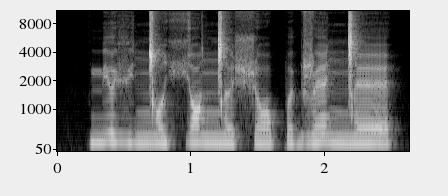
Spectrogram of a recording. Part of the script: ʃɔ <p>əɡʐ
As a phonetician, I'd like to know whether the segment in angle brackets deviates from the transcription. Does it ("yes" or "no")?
no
